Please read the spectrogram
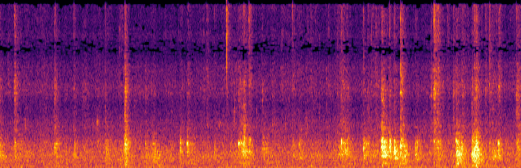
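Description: Rain falling steadily, with scattered drop ticks that grow denser about three and a half seconds in.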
